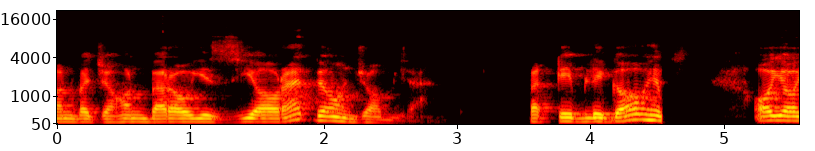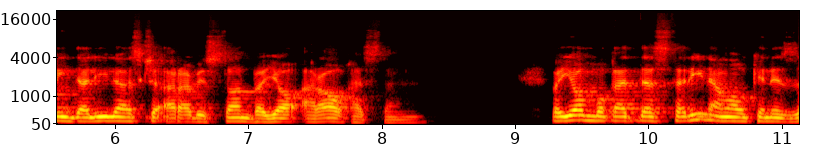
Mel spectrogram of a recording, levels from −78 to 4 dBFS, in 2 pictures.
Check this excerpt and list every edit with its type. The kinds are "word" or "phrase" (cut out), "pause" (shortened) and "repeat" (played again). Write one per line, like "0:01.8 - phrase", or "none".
0:04.5 - word
0:06.2 - phrase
